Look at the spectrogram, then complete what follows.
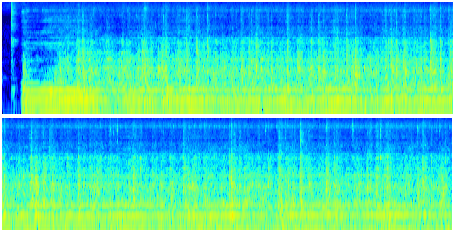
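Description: Front-loading washing machine's drum motor running with a steady hum while the drum turns and tumbles wet laundry during the wash cycle. It starts about half a second in and stops near the end as the drum pauses.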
